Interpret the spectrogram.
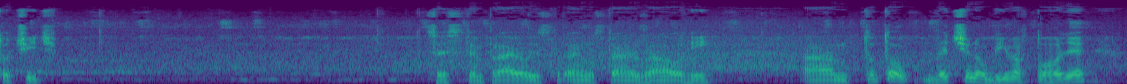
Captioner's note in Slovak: Potlesk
